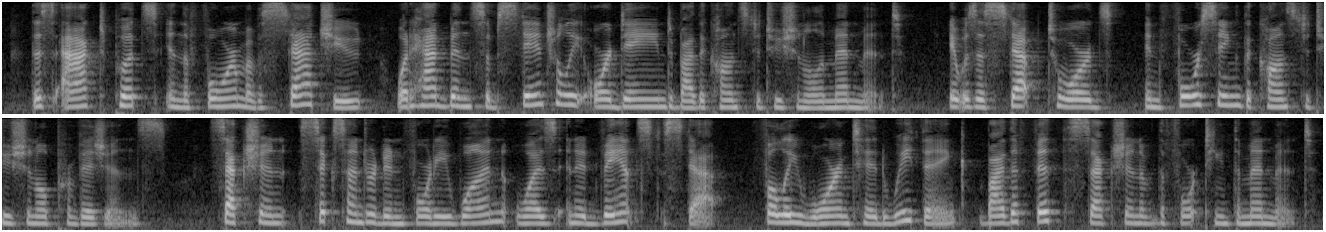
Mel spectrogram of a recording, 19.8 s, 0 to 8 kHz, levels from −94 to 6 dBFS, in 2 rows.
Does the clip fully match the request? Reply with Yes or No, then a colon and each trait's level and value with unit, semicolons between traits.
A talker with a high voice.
Yes: high, 195 Hz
